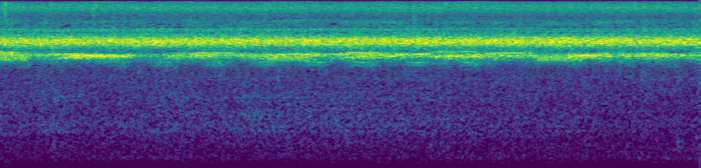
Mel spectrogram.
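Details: On a summer night in a Virginia backyard, crickets keep up a constant high, ringing chirp chorus, layered bands of trilling that never pause, with quiet night ambience beneath.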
